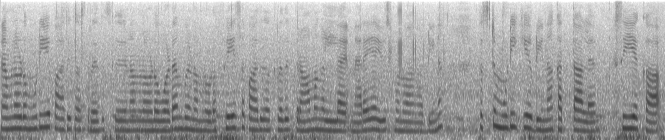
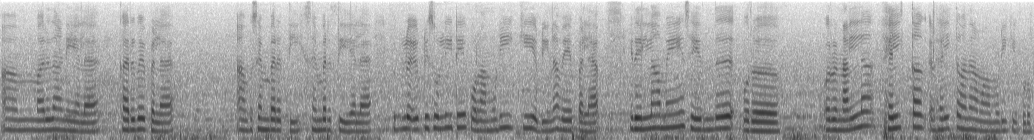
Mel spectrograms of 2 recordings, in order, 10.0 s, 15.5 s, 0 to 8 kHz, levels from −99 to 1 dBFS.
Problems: constant background noise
